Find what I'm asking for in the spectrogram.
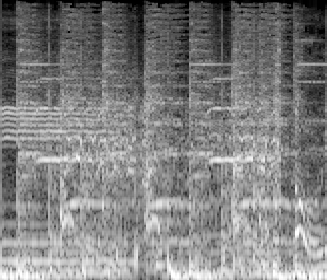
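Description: A horse whinnies within a Tamil devotional song, with a clip-clop beat of hoofs running under continuous loud music and vocals.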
